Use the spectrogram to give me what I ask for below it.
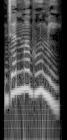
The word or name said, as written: ಜನ್ಮ ಭೂಮಿ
